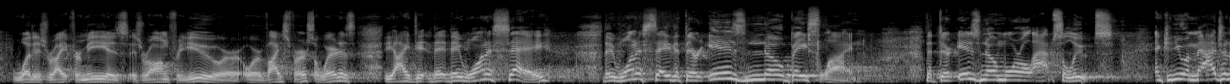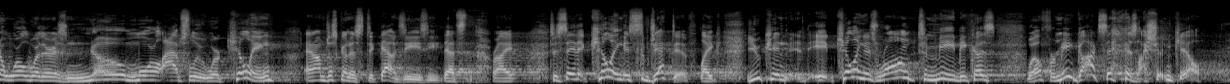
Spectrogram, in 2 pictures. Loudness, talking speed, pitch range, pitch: -22 LUFS, 210 wpm, 165-235 Hz, 205 Hz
